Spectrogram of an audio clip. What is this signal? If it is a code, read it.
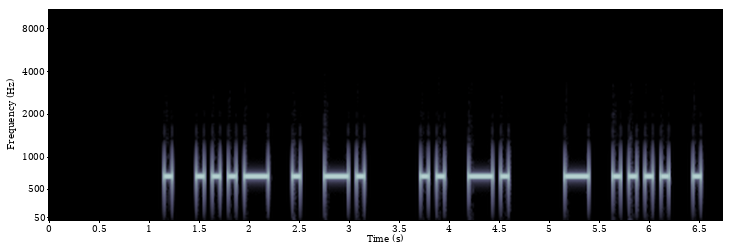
Morse code, heard as a keyed tone, about 15 wpm, 700 Hz. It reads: EVEN IN THE
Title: Sentences from Top 1000 Words - Review Part 1 - 15wpm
